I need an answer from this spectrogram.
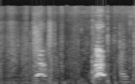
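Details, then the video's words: A pair of dogs in Alabama; two rough, husky barks about a second apart, with a fainter echoing yelp after the second one. "Alabama dogs"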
